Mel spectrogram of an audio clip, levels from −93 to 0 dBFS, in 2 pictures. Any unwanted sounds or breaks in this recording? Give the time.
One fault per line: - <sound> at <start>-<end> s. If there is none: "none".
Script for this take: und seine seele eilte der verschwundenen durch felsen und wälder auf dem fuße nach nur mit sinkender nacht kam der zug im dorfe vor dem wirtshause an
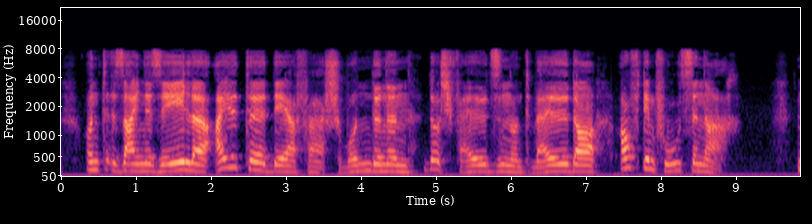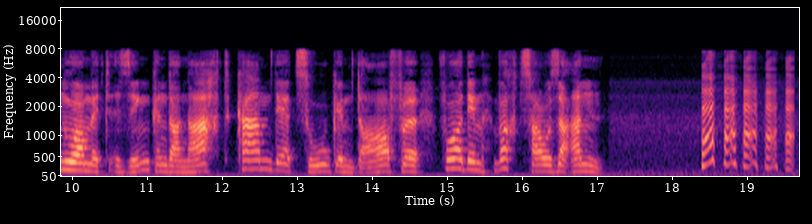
- laugh at 18.4-19.6 s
